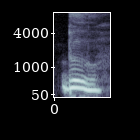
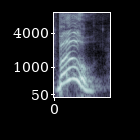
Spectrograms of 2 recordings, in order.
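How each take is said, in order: First: It is said in a plain natural voice. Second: It is said in a put-on character voice. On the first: "say boo like you're you're in your own voice" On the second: "And now say it in your character's voice"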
